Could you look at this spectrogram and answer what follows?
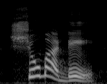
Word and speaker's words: Shobhaa De: when I read it, I'm like, Shobha Day. That name is iconic. The acute E, you know, like the French accent on the day, all of that, you know, the Shobha with the double A.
